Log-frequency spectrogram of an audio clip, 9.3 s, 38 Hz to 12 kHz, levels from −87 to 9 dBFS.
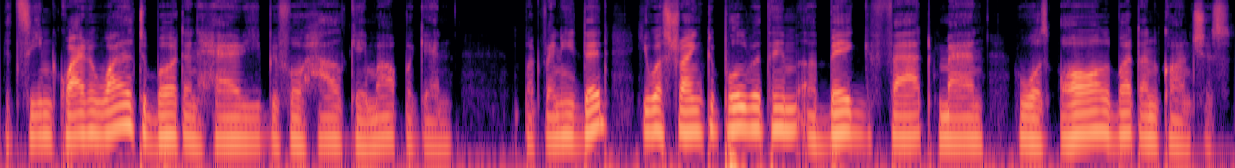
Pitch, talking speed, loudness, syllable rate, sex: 115 Hz, 220 wpm, -18 LUFS, 5.3 syllables/s, male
